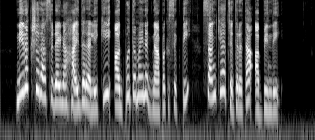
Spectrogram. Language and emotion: Telugu, neutral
